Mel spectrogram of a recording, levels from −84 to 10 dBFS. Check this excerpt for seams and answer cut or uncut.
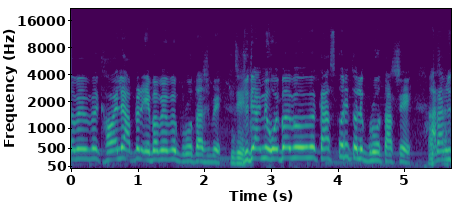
uncut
